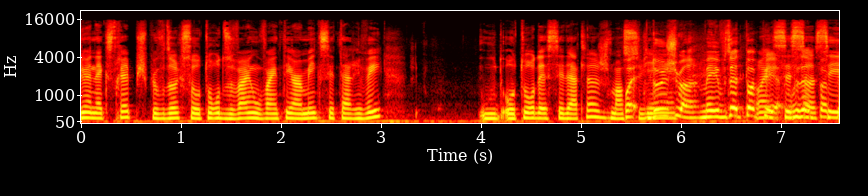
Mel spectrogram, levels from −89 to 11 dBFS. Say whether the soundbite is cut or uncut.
uncut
